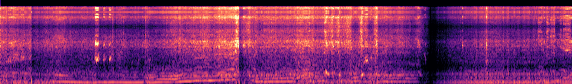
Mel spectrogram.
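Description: A car engine roars close by, revving up and dropping with each gear change.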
